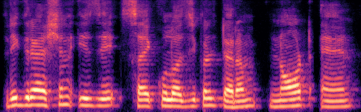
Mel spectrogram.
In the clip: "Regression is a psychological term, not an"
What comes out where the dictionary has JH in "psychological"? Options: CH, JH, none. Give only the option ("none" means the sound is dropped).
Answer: JH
